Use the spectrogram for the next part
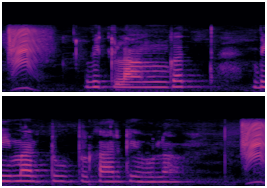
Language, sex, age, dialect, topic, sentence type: Bhojpuri, female, 18-24, Western, banking, statement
